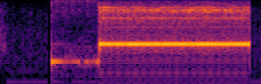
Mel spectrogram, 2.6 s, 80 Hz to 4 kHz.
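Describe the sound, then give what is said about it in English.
A fire dispatch alert tone for Dairy Fire and Auburn Fire, sending an engine on mutual aid to cover Hampstead Station: a half-second steady lower beep, then a longer, higher sustained tone for about a second and a half, loud and electronic, with no voices. “Sound of the tone, 102.”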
